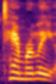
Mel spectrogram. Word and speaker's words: Leigh: Tamara, I think I know your last name, but I'm L-E-I-G-H. – I'm doubting myself. – Yeah, well, L-E-I-G-H. – Okay. – Lee. – Oh, Tamara Lee.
